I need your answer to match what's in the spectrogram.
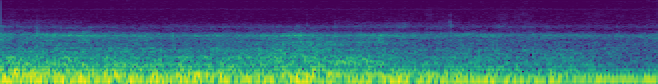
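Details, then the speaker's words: Rust Belt Copart Chevy Impala on first test drive after rear suspension repair, recorded on phone mic: low, steady rumbling growl from up front at street speed; front wheel growl, owner suspects worn wheel bearing hubs. "there's definitely a real loud growl coming from up front so looks like it's gonna be time for some new bearing hopes"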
